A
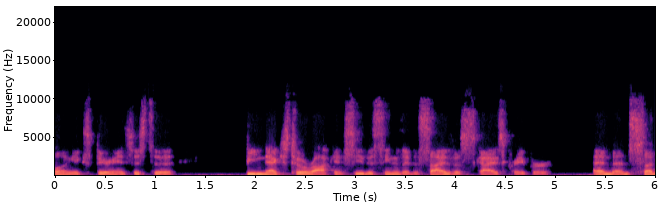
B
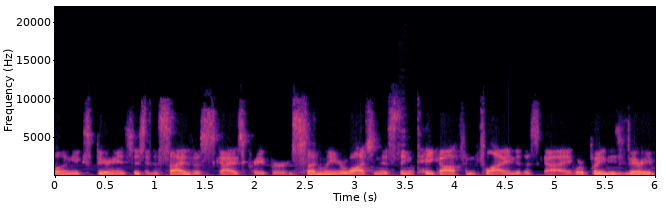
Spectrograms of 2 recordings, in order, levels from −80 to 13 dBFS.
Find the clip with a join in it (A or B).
B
